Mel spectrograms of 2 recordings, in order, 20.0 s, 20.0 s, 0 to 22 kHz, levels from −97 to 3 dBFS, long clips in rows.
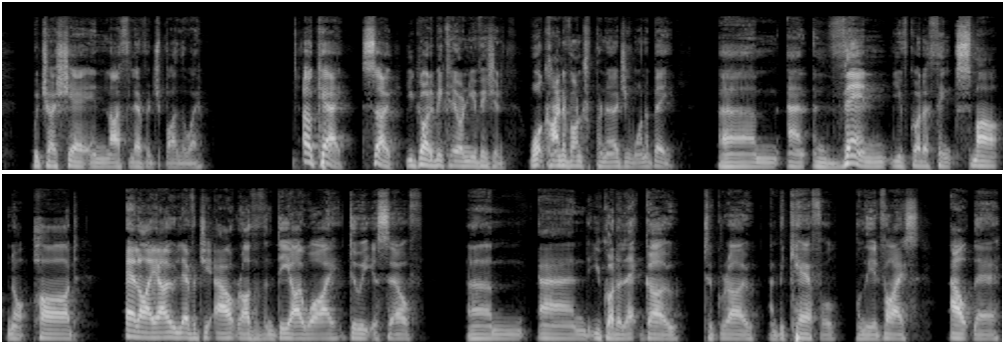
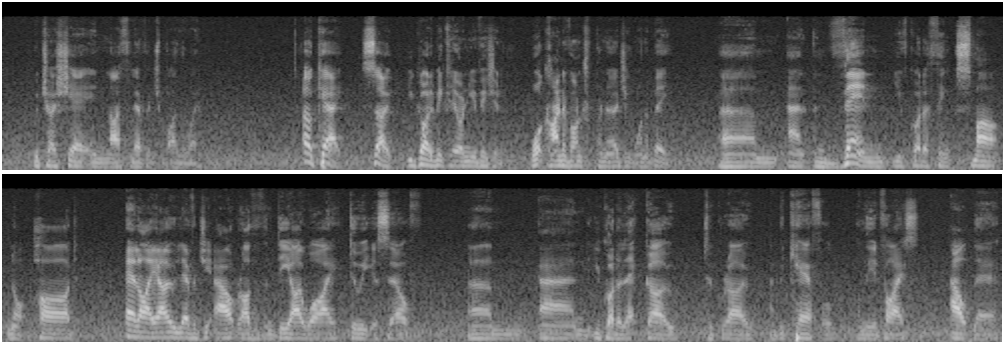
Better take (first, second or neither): first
